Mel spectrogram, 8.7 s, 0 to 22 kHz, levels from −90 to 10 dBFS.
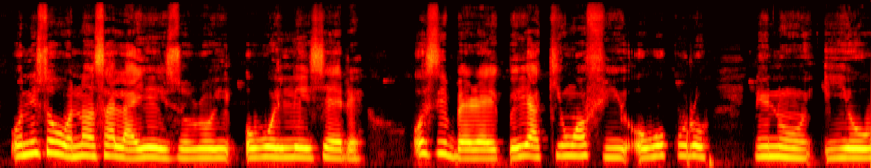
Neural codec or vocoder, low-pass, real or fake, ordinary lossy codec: none; 19.8 kHz; real; none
